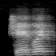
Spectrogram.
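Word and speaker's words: Dia duit: Giagwit, she says, phonetically, G-a-gwitch, translated from Irish Gaelic, God be with you.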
